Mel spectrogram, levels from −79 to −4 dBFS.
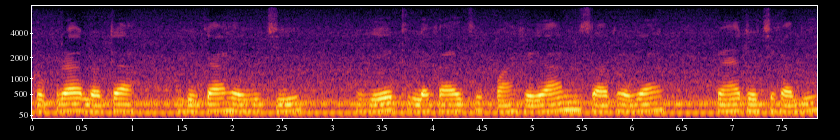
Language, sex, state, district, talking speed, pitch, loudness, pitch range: Odia, male, Odisha, Sambalpur, 100 wpm, 125 Hz, -14 LUFS, 120-130 Hz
